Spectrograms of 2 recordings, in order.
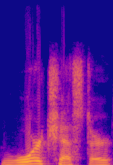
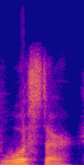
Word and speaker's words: Worcester: spell it it's because it's not spelled the way it's said it is w r CE s ER that's not Worchester it is not war sester it's Worcester as in like w s a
